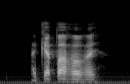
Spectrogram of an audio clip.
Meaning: first/second-person singular conditional of accaparer
- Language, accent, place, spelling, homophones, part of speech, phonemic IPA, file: French, France, Lyon, accaparerais, accapareraient / accaparerait, verb, /a.ka.pa.ʁə.ʁɛ/, LL-Q150 (fra)-accaparerais.wav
